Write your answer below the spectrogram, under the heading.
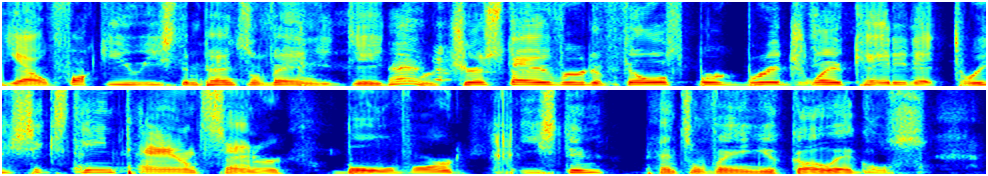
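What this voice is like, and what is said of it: Put-on Boston accent. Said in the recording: “It's a Boston accent. ... That's actually more Baltimore.”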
